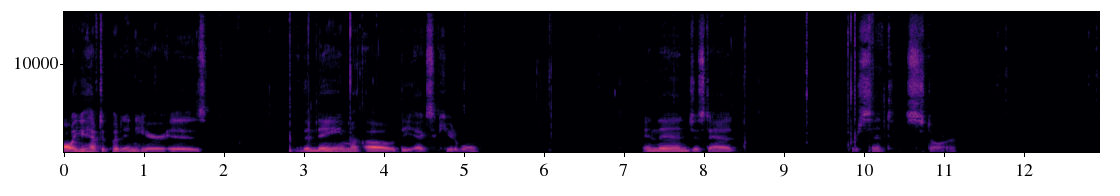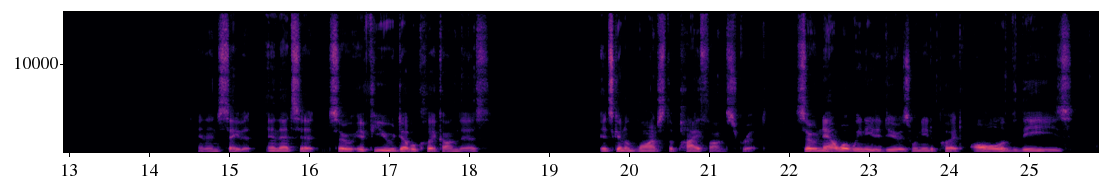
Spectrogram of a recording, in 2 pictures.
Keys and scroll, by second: 2.5-4.6 typing, 8.2 typing, 9.6 typing.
